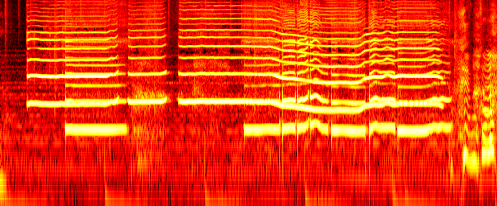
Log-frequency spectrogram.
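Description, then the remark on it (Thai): Oboe and bassoon reeds, made of pieces of wood joined together, blown together without their instruments: two loud, buzzy, reedy squawks layered at different pitches, the oboe reed higher and the bassoon reed lower, held for several seconds with brief breaks and wavering pitch near the end. “อันนี้คือเสียงลิ้นนะคะ ซึ่งเนี่ยจริง ๆแล้วมันคือแค่เอาไม้มาประกบติดกันอ่าอาจจะมีวิธีการที่ทำให้มันติดกันนั่นแหละ แล้วก็สร้างเกิดเป็นเสียงขึ้นมาได้ ค่ะ”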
